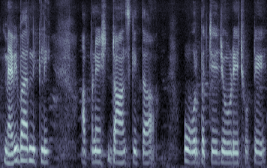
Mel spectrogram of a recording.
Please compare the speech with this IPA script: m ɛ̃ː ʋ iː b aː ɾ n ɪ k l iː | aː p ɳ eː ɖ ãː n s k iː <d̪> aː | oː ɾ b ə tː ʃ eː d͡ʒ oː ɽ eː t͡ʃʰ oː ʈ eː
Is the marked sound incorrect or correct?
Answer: incorrect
